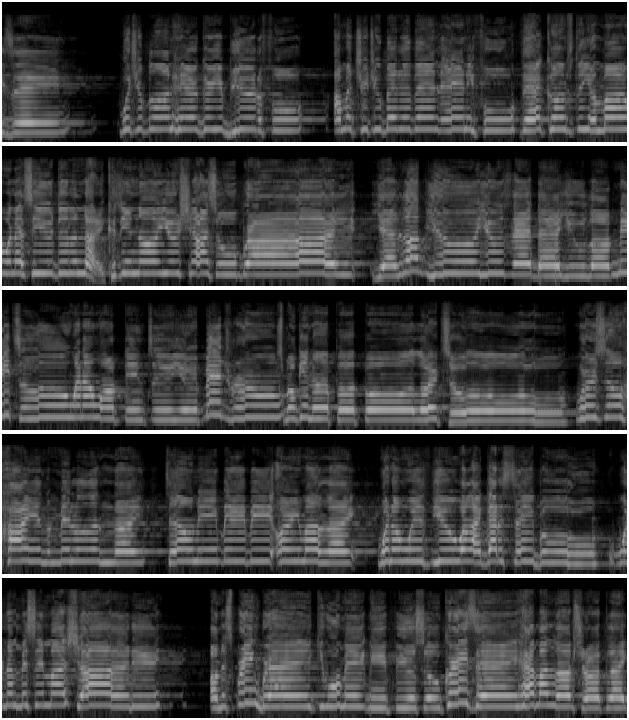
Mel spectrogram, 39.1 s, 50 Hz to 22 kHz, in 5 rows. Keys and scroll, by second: 22.8-23.5 typing, 27.3-28.3 typing, 32.6-33.6 typing, 34.7-37.0 typing.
